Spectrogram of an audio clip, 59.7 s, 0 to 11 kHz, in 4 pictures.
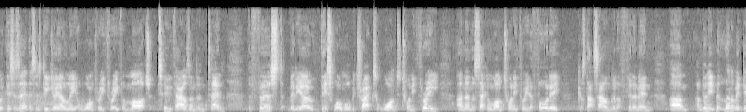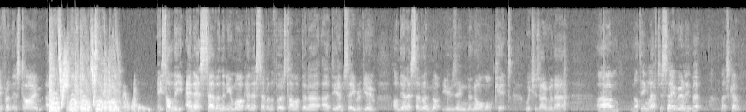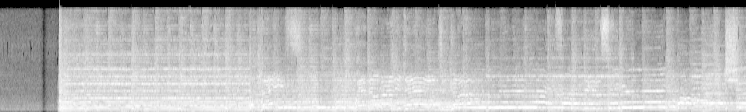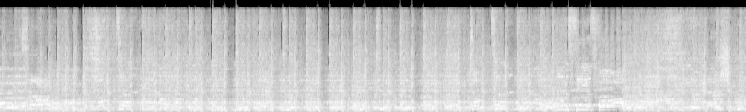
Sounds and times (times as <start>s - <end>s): Speech: 0.0s - 26.3s, 26.9s - 29.8s.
